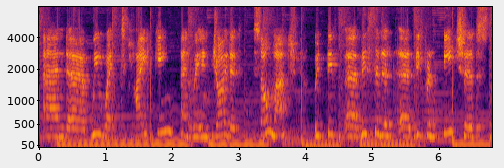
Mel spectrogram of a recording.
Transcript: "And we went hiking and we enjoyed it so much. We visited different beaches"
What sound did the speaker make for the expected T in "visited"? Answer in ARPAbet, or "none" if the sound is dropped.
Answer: S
